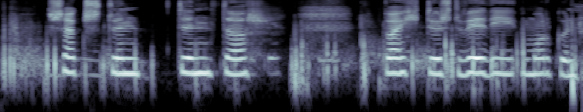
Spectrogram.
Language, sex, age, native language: Icelandic, male, 11, Icelandic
